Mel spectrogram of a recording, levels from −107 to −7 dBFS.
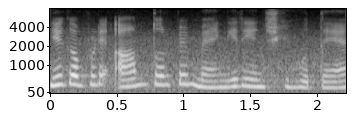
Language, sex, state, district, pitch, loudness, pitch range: Hindi, female, Uttar Pradesh, Gorakhpur, 250 Hz, -25 LUFS, 225-315 Hz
